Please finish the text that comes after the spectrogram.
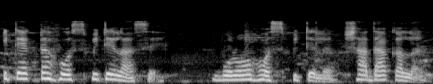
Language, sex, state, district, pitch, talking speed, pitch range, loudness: Bengali, female, Assam, Hailakandi, 210 Hz, 125 wpm, 190-240 Hz, -15 LUFS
